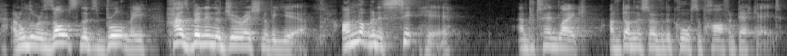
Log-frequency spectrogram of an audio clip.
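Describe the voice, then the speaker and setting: This copywriting coach from England talks fast in an Essex accent, his voice high-pitched and a touch mellow. Brash, pushy and profane, he delivers an online masterclass presentation from his London flat.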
